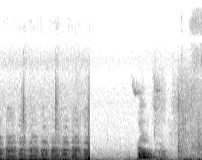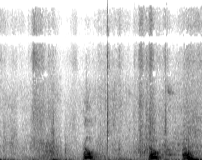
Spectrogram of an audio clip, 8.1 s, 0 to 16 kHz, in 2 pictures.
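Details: Great Pyrenees RunRun, a female born 2011, asserting she is the boss by mounting the male Alain; short rising whimpers and whines at about three, six, seven and eight seconds over a background of rustling and panting.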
